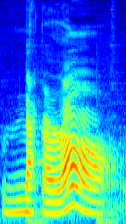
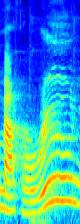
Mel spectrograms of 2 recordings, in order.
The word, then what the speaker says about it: macaron: talking about all things macaron no I did not say that wrong nor did I spell it incorrectly down below if you're thinking macaroon you're thinking about a totally different dessert macaroon is that coconut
